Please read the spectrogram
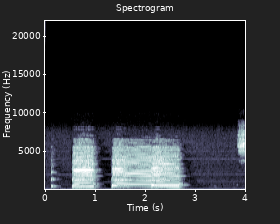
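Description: Sampled guitar sound from the SampleTank software instrument, played from a MIDI pattern in FL Studio: three held chords, the last two back to back, then a pause.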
